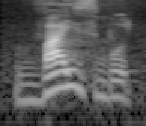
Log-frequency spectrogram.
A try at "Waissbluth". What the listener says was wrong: Más o menos. Te comiste la L, Weissblut, pero todo el mundo se la come, así que no hay problema.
